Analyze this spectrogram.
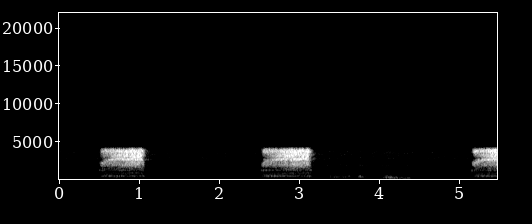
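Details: Barn owl in a backyard at night during the fledgling period, with adults still feeding three fledged owlets, giving harsh hissing screeches about half a second long, roughly every two seconds, with faint soft rustling between.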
